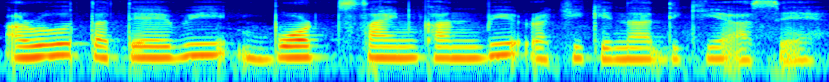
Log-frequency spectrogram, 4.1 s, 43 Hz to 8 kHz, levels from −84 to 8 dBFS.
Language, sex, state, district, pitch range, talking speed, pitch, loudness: Nagamese, female, Nagaland, Dimapur, 190-215 Hz, 145 wpm, 205 Hz, -18 LUFS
